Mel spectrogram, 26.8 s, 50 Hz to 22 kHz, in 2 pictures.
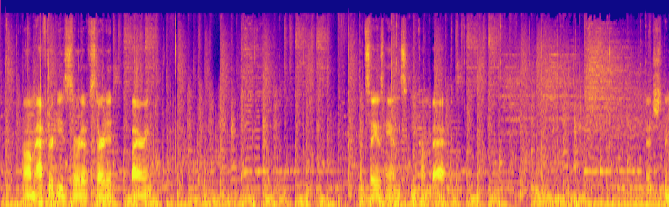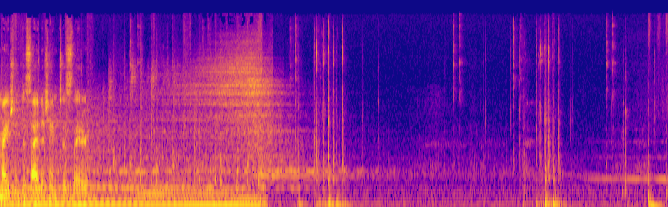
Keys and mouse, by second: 0.8 g, 1.8 r, 3.3 alt+r, 5.1 r, 6.1 r, 7.4 g, 8.7 g, 9.5 r, 10.6-14.2 typing, 17.6 right click, 17.7 r, 19.9 r, 24.2 r.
